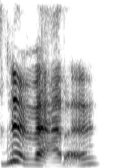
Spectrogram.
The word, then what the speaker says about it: Nevada: Is it Nevada or Nevada? It's Nevada.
